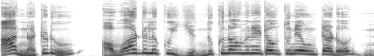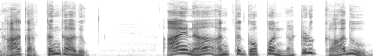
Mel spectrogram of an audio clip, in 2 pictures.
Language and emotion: Telugu, disgusted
